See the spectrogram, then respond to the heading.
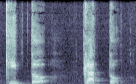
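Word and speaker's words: Kito Kato (キットカット): La pronunciación japonesa de Kit Kat es Kito Kato.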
